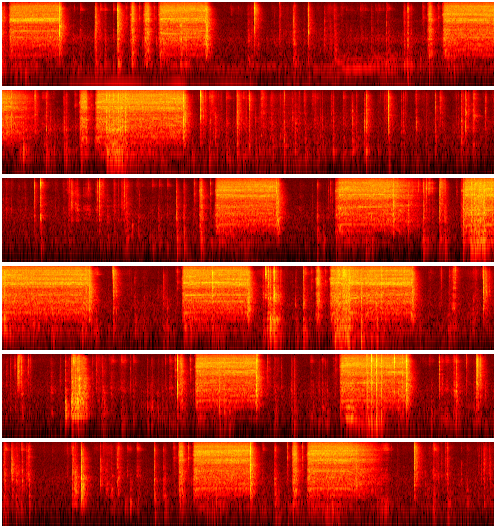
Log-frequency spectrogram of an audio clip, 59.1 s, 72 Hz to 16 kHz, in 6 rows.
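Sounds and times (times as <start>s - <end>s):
electric screwdriver whirring: 0.0s - 1.3s, 2.6s - 4.3s, 8.4s - 10.6s, 11.4s - 13.6s, 23.6s - 25.4s, 26.3s - 28.1s, 28.9s - 31.4s, 33.1s - 34.6s, 35.8s - 37.9s, 42.9s - 44.6s, 46.1s - 47.6s, 52.7s - 54.4s, 55.0s - 56.8s.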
